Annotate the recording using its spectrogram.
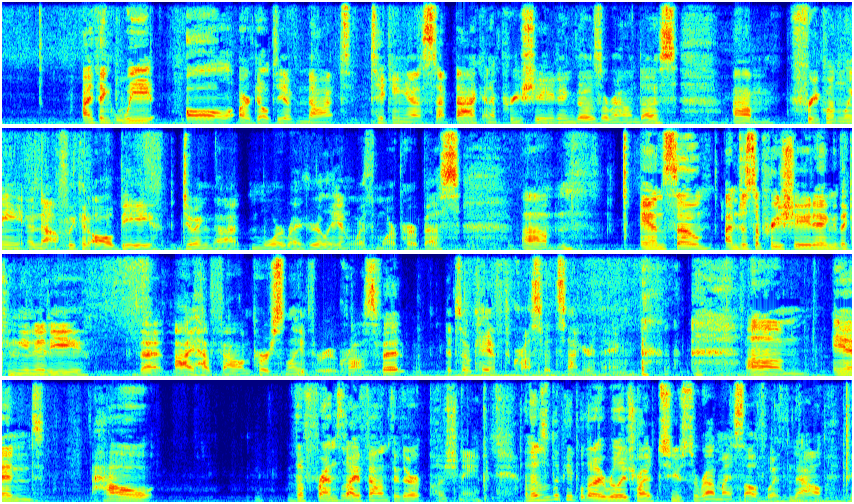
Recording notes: the first recording on the road from day two of our drive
